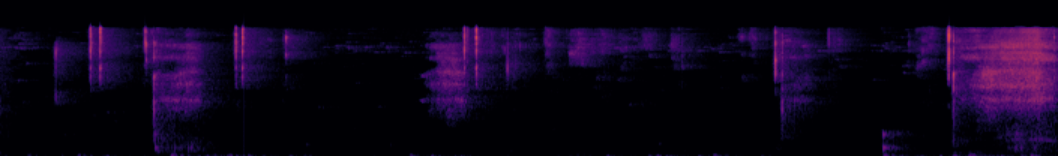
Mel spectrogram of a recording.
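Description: Computer mouse clicking during image editing, a series of sharp, close, irregular clicks with quiet gaps between them and a short rustle at the end.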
